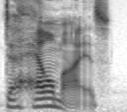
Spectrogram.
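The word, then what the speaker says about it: Dhelmise: They say here that it's a combination of demise and helm, which I dehelmize is, I think, the way Bulbapedia wants us to pronounce it. So I guess we'll go with the official pronunciation. Since we get so much shit about how we pronounce Pokemon names, we'll go with the official Bulbapedia pronunciation, dehelmize.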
